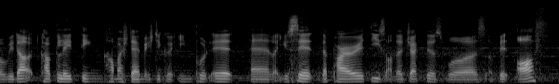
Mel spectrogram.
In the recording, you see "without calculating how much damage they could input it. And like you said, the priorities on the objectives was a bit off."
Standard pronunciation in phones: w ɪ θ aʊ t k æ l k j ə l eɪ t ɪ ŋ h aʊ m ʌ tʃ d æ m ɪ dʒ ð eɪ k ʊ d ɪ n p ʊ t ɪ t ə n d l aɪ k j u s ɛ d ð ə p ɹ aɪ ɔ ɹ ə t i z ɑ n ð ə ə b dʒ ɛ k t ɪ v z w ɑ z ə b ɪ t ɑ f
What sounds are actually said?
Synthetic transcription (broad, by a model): w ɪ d aʊ t k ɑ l k j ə l eɪ t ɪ ŋ h aʊ m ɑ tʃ d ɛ m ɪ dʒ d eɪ k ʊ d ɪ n p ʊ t ɪ t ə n l aɪ k j u s ɛ d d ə p ɹ aɪ ɔ ɹ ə t i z ɑ n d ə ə dʒ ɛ k t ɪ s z w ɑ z ə b ɪ t ɑ f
